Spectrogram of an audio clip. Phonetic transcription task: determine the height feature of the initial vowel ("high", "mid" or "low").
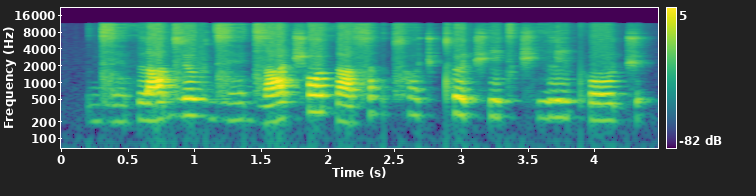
mid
